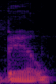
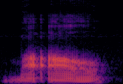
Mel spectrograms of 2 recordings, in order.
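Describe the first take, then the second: First: The name is said in its popular form. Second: The name is said in its more accurate form. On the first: This is how most people commonly say it. "popularly referred to as Baal" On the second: This is closer to the original pronunciation.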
